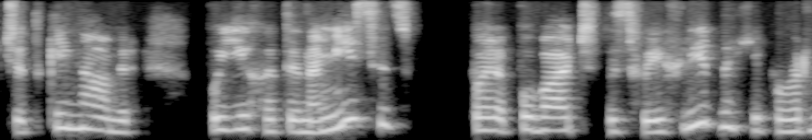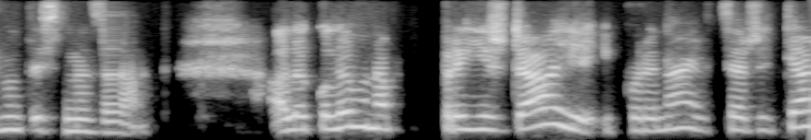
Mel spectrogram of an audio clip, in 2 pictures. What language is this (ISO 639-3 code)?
ukr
